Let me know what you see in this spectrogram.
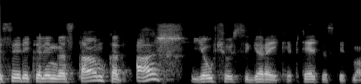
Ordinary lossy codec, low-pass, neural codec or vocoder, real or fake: AAC, 64 kbps; 7.2 kHz; none; real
